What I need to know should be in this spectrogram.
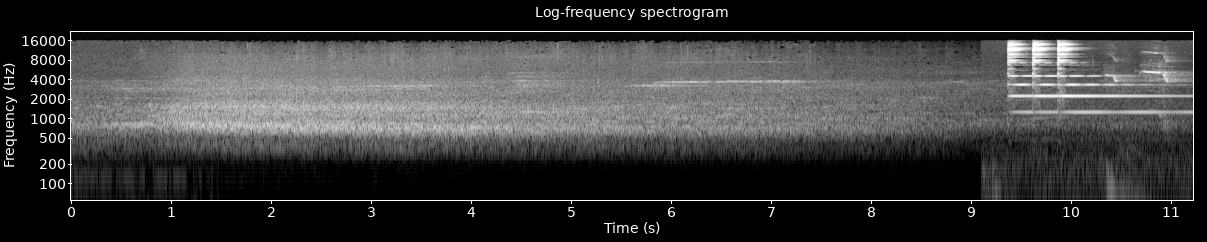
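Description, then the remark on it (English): A large crowd roars steadily, then near the end a loud, bright ring-side bell clangs several times in quick succession, starting the round over the continuing crowd noise. “Oakley did not like that bell.”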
